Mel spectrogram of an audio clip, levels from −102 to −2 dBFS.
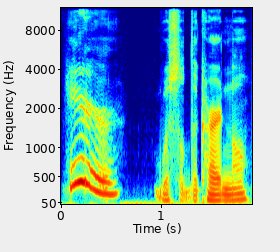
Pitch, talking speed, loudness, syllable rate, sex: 135 Hz, 125 wpm, -19 LUFS, 5.2 syllables/s, male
